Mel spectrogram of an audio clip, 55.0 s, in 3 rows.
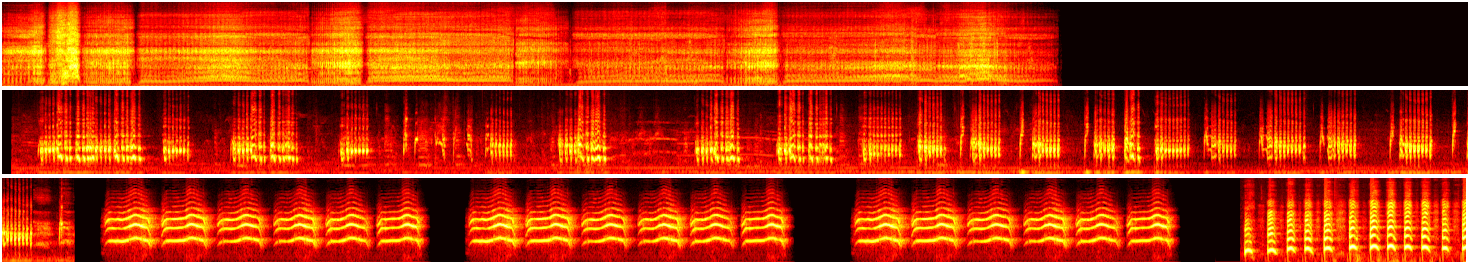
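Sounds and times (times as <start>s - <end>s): peacock calling: 18.6s - 41.9s
turkeys gobbling: 18.8s - 41.8s, 52.2s - 54.9s.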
